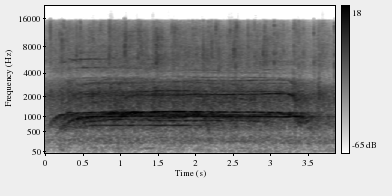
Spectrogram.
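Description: Sustained applause and cheering from an audience at a dance arangetram, with a loud whistle-like tone held above the steady clapping.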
